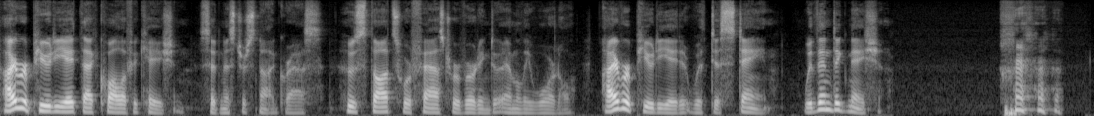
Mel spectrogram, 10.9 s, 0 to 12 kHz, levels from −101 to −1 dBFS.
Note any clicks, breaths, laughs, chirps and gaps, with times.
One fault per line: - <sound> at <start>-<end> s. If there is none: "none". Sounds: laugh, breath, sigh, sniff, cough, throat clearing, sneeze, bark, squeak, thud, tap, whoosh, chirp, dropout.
- laugh at 10.0-10.6 s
